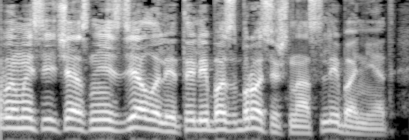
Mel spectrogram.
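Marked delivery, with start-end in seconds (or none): none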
